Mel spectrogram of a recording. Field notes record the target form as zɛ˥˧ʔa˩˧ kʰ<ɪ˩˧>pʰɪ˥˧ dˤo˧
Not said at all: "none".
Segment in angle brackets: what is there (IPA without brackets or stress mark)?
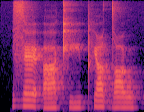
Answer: i˩˧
